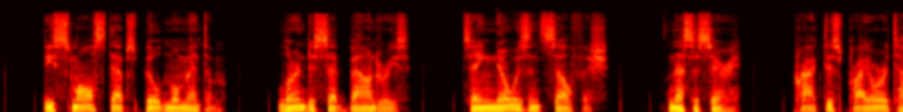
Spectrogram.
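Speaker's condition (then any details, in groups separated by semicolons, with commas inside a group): No condition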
